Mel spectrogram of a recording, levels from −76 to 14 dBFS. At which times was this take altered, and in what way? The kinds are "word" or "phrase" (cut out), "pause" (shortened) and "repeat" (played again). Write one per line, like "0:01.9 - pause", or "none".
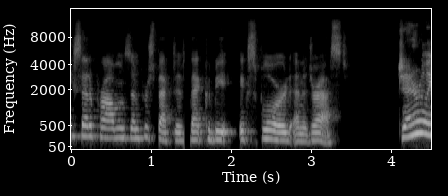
none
